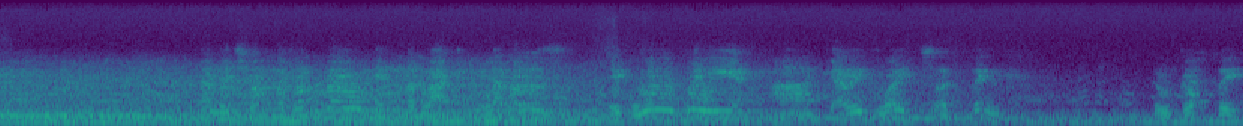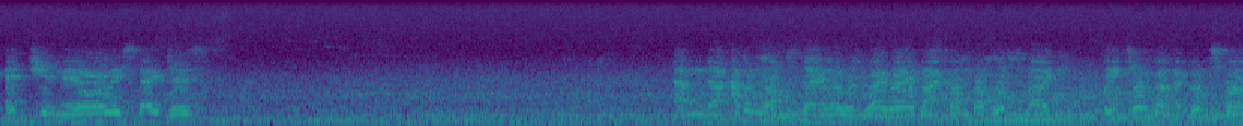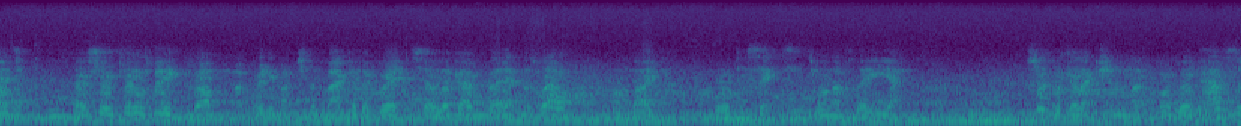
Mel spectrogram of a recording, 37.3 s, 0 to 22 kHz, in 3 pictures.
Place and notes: Barry Sheene Classic Races ... one point stereo mic to minidisk ... some classic bikes including two Patons and an MV Agusta ...
Scarborough, UK, 23 May 2009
